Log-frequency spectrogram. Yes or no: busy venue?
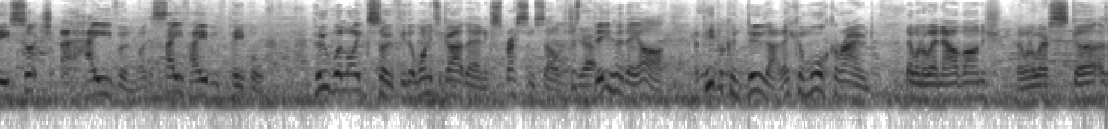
yes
